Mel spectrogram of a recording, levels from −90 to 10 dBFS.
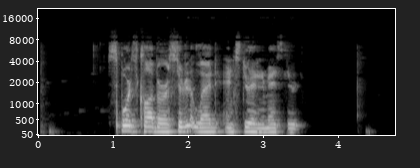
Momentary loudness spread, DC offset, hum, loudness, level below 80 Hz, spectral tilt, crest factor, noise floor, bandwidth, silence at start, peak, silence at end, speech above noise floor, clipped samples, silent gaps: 12 LU; under 0.1%; none; -20 LUFS; -58 dBFS; -6 dB/octave; 18 dB; under -90 dBFS; 7.8 kHz; 0.95 s; -4 dBFS; 1.25 s; over 71 dB; under 0.1%; none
